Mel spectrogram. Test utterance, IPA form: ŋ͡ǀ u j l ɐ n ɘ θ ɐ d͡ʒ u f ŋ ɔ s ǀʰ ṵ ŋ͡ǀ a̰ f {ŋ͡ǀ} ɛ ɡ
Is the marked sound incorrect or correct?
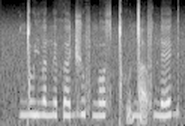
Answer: incorrect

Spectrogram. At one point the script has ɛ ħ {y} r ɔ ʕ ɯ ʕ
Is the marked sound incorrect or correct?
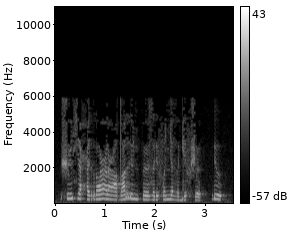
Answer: incorrect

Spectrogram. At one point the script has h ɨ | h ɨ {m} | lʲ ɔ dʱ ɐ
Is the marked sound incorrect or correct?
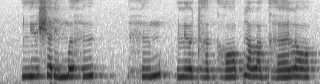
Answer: correct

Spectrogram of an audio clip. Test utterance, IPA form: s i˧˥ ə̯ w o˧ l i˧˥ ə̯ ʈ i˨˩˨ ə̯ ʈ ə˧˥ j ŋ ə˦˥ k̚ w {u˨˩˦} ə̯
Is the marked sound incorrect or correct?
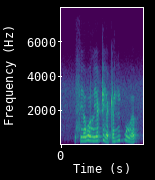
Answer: correct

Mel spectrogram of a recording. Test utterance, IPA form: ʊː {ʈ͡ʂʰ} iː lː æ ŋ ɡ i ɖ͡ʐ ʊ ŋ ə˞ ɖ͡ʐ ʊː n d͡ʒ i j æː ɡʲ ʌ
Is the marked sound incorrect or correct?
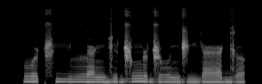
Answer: correct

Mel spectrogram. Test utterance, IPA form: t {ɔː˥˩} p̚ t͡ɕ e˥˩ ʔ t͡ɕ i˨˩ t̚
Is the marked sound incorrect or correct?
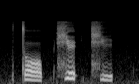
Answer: incorrect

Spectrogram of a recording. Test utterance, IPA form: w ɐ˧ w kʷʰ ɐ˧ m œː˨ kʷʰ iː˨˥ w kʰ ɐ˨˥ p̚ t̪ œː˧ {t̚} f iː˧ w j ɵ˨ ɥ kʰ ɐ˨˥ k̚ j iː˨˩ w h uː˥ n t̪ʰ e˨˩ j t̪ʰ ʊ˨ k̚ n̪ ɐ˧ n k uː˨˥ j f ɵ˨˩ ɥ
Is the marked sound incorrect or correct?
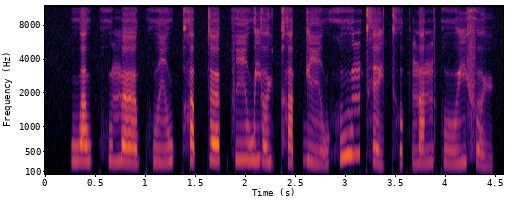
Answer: incorrect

